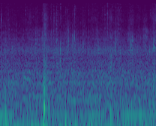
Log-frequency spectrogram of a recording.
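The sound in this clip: Wind buffets the microphone while someone rides a bicycle outdoors, producing a steady, loud low rumble and hiss with one brief thump.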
